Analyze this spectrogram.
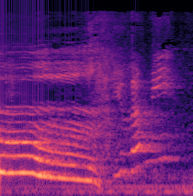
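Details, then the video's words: Siberian Husky talking indoors: a single drawn-out, smoothly falling moan lasting about a second, followed by quieter broken vocal sounds. "Talking Siberian Husky"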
